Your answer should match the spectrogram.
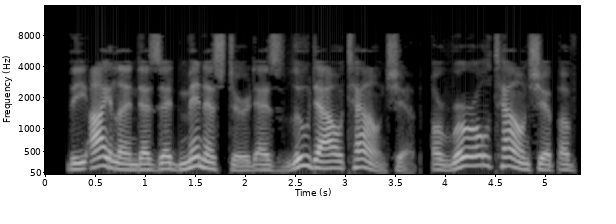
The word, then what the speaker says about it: Lüdao: It is also known as Ludao or Lu Dao from the pinyin romanization of the name's Mandarin pronunciation, as Lu Dao from its Wade Giles romanization, and as from its Hokkien pronunciation.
